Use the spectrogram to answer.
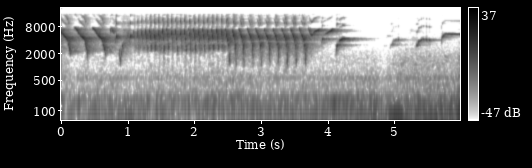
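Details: Tutoring song of a canary, recorded for other birds to learn from. Quick descending whistles give way to a fast rattling trill that slows into pulses, then a few scattered high chirps with quiet gaps.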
